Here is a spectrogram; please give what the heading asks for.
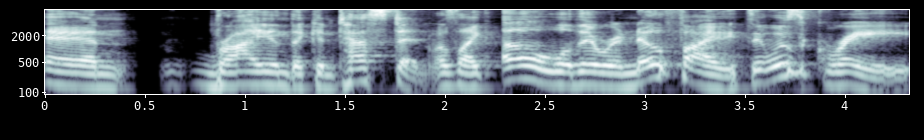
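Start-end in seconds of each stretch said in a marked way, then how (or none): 2.3-4.3 put-on facetious manner. Retelling what the contestant answered when asked how it went: retelling a facetious reply. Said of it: "he was very facetious".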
